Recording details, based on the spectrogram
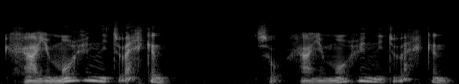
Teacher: Go a little bit up at the end of the sentence.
